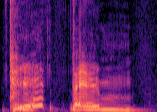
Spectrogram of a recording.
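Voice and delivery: high-pitched furious attack order; furious yapping. A narrator's reading. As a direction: yap it out like an enraged poodle. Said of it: "Big Fido's furious yapping".

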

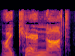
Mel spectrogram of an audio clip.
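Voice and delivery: loud, slow firm yell. Acted. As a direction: bark it down at him. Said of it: "Drizzt yelled at him".

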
